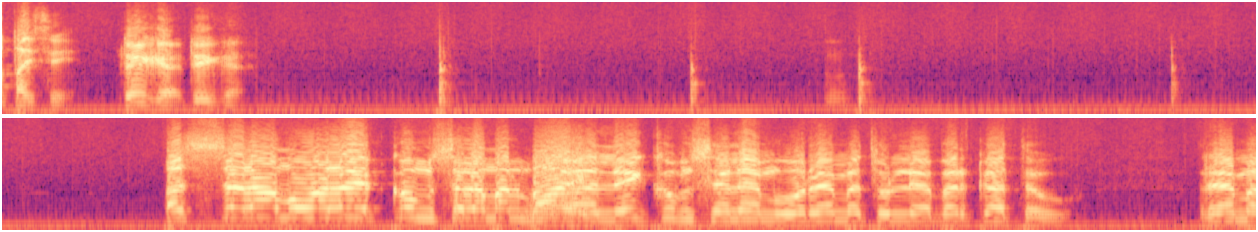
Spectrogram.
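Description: A man speaks loudly with animation close by.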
